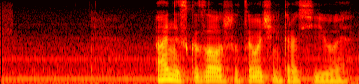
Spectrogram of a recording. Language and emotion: Russian, positive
